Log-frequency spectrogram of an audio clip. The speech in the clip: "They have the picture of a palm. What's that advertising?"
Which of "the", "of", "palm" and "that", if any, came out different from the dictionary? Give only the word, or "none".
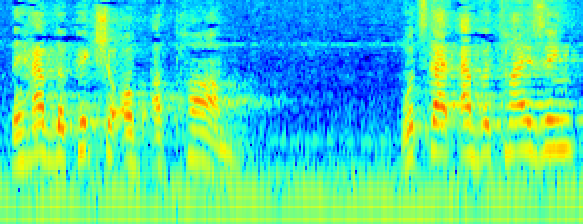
none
